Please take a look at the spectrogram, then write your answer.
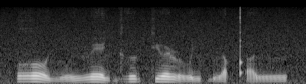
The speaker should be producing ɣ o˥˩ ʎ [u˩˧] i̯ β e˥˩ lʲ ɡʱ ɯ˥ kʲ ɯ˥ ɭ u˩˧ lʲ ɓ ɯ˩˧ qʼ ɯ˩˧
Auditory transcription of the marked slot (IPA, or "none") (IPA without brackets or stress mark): u˩˧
